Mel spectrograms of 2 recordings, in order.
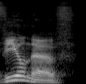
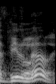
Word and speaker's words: Villeneuve: It's like I always say it Villeneuve. Yeah, Villeneuve. That's how you pronounce it.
